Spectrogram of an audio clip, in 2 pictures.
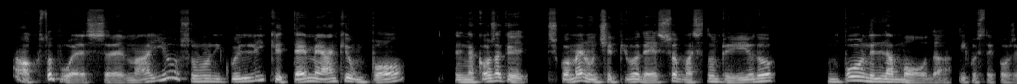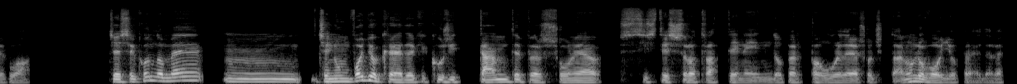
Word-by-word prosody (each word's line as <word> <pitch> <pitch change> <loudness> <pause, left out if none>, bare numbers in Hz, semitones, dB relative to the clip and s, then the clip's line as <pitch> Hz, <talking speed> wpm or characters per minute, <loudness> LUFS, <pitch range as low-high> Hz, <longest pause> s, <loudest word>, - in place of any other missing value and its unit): No, - - +3
questo - - +2
può - - 0
essere 485 - -2
ma 100 +7 -2
io 230 - -2
sono 135 - -3
uno 140 - -1
di 130 -2 -4
quelli 145 - 0
che 115 - 0
teme 140 +5 +5
anche 145 +2 +2
un 110 -7 0
po' 105 -2 +3 0.5
è - - -5
una 110 0 +2
cosa 145 +9 +4
che 100 - 0
secondo - - -1
me - - +5
non 110 - +2
c'è 110 +1 -3
più 120 +2 -2
adesso 105 -2 +2
ma 105 -4 -2
è - - -3
stato 115 +6 -4
un 130 - -1
periodo, 115 +9 +2 0.6
un 120 - -3
po' 185 +7 +4
nella 135 -6 +3
moda 95 -6 -2
di - - -8
queste - - -9
cose 85 -2 -8
qua. - - -8 0.8
Cioè 120 - +4
secondo 165 +9 +1
me, 180 +4 +2 0.3
mhmm, 125 -2 0 0.2
cioè 135 - 0
non 135 +1 +2
voglio 175 +7 +5
credere 105 0 +3
che 100 - -12
così 110 0 -3 0.2
tante 110 +2 +3
persone 95 -1 -2
a 95 0 +1 0.2
si - - -7
stessero 100 -1 0
trattenendo 85 -4 -5
per - - -4
paura 90 +2 -4
della - - +1
società. - - -7
Non 135 - -1
lo 130 -3 +3
voglio 90 -3 -2
credere. - - -11
115 Hz, 185 wpm, -24 LUFS, 100-135 Hz, 0.8 s, teme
